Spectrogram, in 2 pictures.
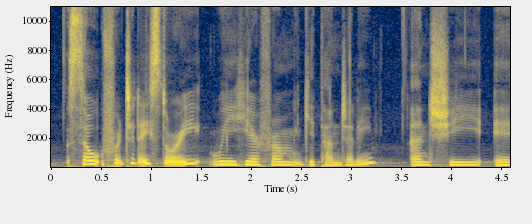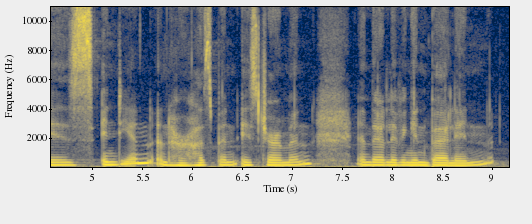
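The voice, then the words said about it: Raspy voice with a cold. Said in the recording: “I've come home with a bit of a cold, and my pollen allergies have started ... hear that in my voice today ... this raspy voice of mine”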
